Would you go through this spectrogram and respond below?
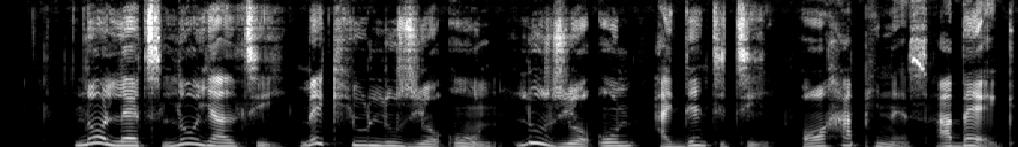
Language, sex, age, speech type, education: Nigerian Pidgin, male, 15-29, spontaneous, tertiary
